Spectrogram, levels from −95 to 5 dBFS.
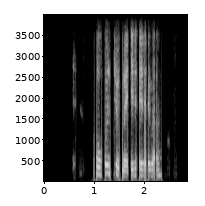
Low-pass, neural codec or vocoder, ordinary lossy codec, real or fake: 3.6 kHz; none; Opus, 24 kbps; real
